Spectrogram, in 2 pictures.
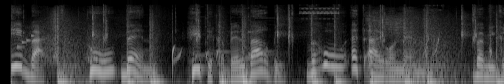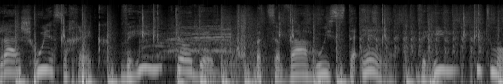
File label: hebrew others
